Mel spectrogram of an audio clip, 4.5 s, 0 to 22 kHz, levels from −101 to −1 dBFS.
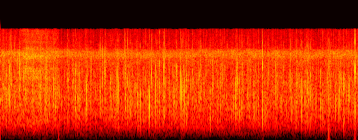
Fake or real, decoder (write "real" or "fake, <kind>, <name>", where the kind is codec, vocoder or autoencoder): real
